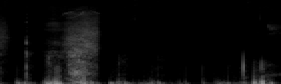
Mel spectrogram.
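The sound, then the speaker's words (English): A muffled, low burp, made away from the microphone, rumbles in a few short throaty bursts over about two seconds with no talking. “I burped away from the mic.”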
